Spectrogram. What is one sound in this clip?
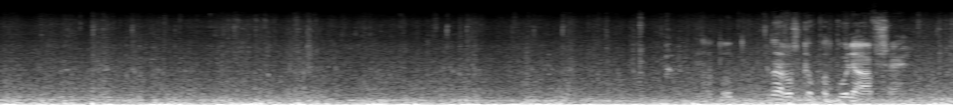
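Loose parts inside a vehicle rattle and knock over a bumpy road.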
